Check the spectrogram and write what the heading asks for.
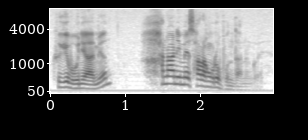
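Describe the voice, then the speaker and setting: A man's voice: mid-range voice, wildly swooping pitch, fast talker, a little mellow, dry recording. A man preaching a sermon in a church, joking with the congregation and asking them questions. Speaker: pastor. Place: church sanctuary.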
